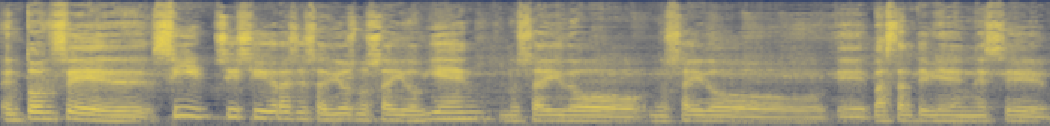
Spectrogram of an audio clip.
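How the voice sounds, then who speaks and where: A man with a Peruvian accent at a very slow pace, hardly any pauses, lively intonation, and music in the background. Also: medium pitch for a man. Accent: Peruvian Spanish, noticeable to Ecuadorians. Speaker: real estate agent and developer. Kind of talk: interview. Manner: casual, many fillers and repetitions.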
